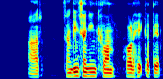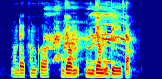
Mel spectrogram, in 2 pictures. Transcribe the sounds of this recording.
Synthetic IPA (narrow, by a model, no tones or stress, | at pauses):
aɾ | sãŋɡiɲsãŋɡiɲkʰɔnhɔɽɦɛc̚ˀkat̪ɛp̪̚ | nɔɳɖɛkʰɔnkɔ | d͡ʒɔmid̪ijd̪a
